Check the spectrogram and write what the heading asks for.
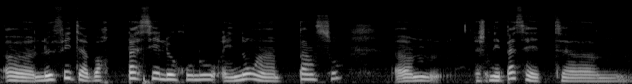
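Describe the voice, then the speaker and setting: Woman, very dark mellow voice, dry close sound, hesitant craft tutorial narration, lots of fillers. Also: lowish voice, lively intonation, slow pace, husky, dry recording. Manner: hesitant, many fillers and restarts. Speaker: art journal crafter.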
